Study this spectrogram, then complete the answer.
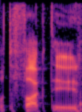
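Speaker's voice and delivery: play-acted, fuming, exasperated angry whisper. Retelling a teammate's bad play: retelling an angry outburst. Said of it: "I'm still, like, angry".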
